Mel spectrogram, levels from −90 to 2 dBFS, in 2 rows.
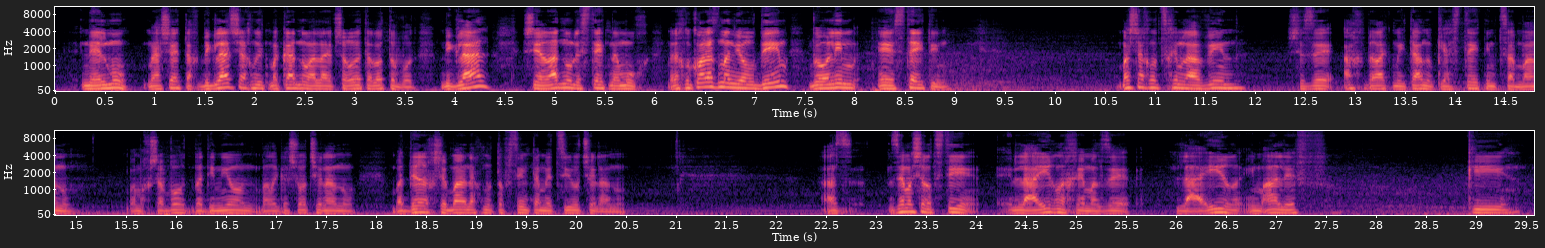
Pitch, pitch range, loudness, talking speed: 110 Hz, 90-125 Hz, -27 LUFS, 110 wpm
